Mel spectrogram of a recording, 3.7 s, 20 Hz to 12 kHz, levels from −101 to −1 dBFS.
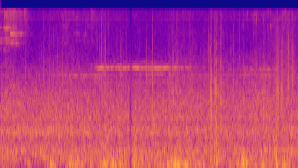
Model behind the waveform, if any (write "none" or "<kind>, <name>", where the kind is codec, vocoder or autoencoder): none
